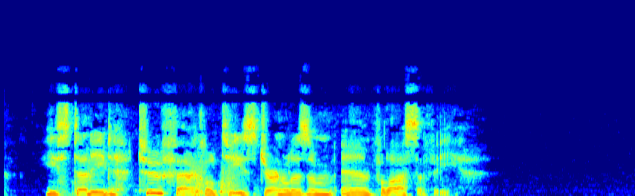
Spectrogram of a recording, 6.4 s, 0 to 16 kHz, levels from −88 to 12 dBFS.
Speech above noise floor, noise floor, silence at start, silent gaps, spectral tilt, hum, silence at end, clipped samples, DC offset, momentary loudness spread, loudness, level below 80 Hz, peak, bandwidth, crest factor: 60 dB; -75 dBFS; 0.05 s; none; -4 dB/octave; none; 1.6 s; under 0.1%; under 0.1%; 11 LU; -15 LUFS; -54 dBFS; -2 dBFS; 9.4 kHz; 14 dB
